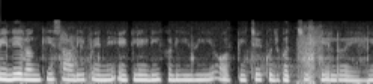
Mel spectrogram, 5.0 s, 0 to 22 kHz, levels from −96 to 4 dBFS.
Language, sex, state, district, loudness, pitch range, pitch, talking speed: Hindi, female, Punjab, Fazilka, -14 LUFS, 225-240 Hz, 230 Hz, 205 wpm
